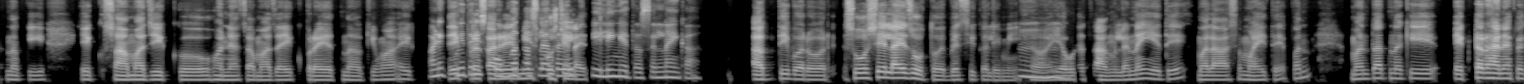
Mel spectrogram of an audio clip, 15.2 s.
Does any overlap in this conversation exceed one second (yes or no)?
yes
